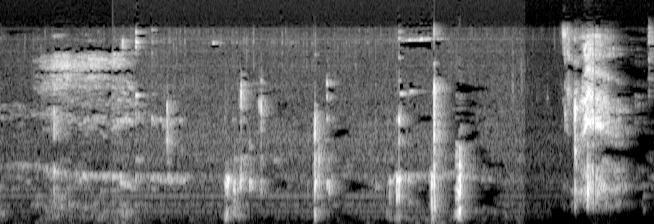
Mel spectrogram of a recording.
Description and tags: Man drinking soda.
ahh, chugging, consume, cup, delight, drink, drinking, fresh, gas, gulp, juice, liquid, satisfy, sfx, sipping, slurp, soda, swallow, swallowing, tasting, throat, water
